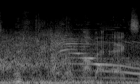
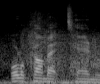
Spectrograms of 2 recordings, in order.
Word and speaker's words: Mortal Kombat X: Mortal Kombat 10, rather. I see a Roman numeral X, and I'm just immediately inclined to pronounce it as X.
